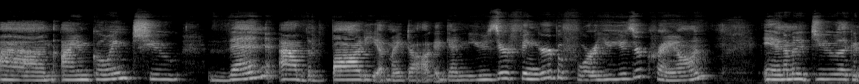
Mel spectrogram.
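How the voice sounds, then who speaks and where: Through noticeable background noise and audible room echo, a woman speaks at a fairly high pitch. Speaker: art teacher. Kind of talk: tutorial. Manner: animated.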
